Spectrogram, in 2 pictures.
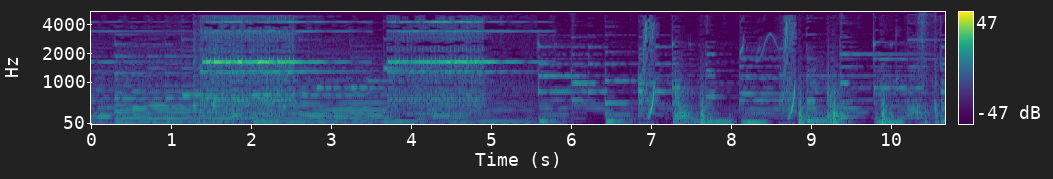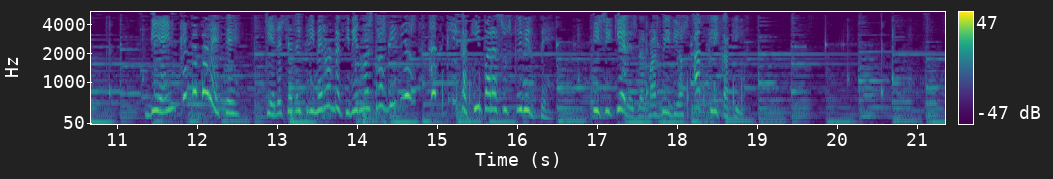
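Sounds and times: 
telephone ringing: 0.0 - 5.9
quick cartoonish plops and boings: 6.9 - 7.7, 8.5 - 10.0
speech: 11.5 - 19.0.

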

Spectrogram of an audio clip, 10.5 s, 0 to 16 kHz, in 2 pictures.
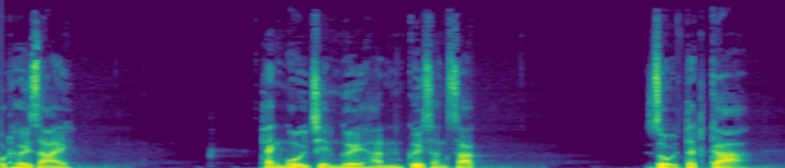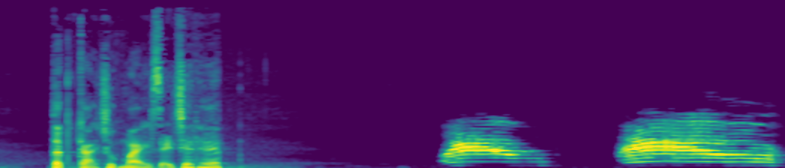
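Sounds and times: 
speech: 0.0 - 0.6, 1.8 - 3.3, 4.3 - 6.9
large black cat meowing: 8.2 - 10.4.

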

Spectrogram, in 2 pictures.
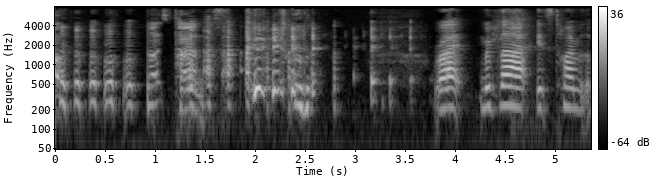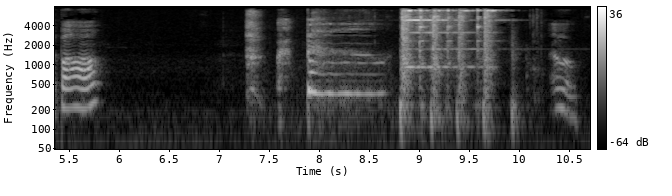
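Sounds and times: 
speech: 0.0 - 2.6, 3.9 - 5.9
plunger bell ringing: 8.8 - 10.2.

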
